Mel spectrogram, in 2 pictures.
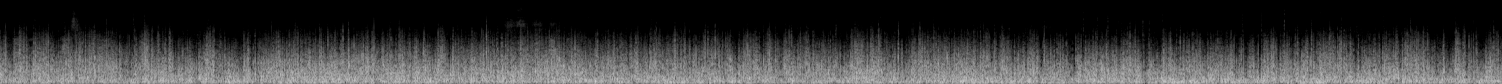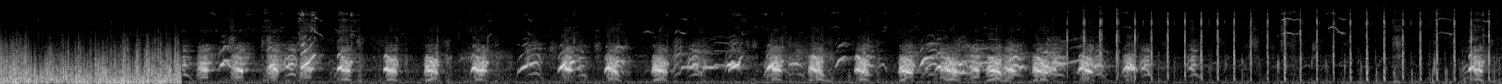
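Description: Steady rushing noise of the moving dog sled with wind on the microphone, cutting off suddenly about halfway through. Then harnessed sled dogs bark and yip over and over, several barks a second, most densely near the end.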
